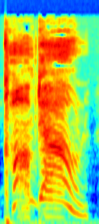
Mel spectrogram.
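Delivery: high-pitched, forceful order; mock yelled command. Shown as a demonstration. Showing partner how not to say it, yelled. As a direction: snap it out as an exaggerated demand. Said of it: "it depends how you say it".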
